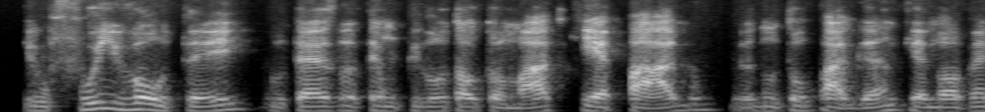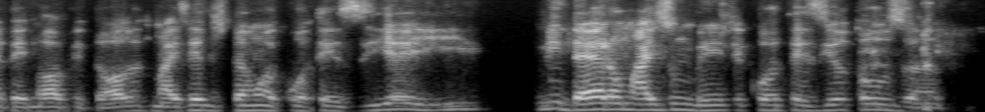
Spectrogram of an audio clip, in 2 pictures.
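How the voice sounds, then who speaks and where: A man at medium pitch, somewhat breathy, with lively intonation, a fairly quick pace and hardly any pauses, in a dry, close sound with no echo. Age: 50s. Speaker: small cheese producer. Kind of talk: casual chat. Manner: animated.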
